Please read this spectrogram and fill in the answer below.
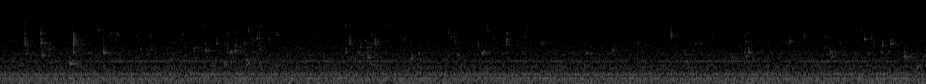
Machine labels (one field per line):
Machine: pump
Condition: normal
